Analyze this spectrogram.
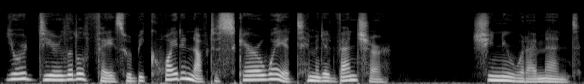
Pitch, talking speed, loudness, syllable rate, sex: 175 Hz, 195 wpm, -17 LUFS, 5.7 syllables/s, female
